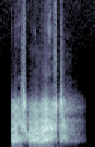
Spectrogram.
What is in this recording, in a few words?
radio bot kill count, swat; Counter Strike Model Pack; CS:GO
